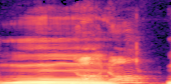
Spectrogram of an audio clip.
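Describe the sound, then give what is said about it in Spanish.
A long, drawn-out moo made by a human voice, loud, holding steady before sliding down and fading, followed by a brief start of another vocal sound. “Si a usted le gusta ver vacas en vivo...”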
